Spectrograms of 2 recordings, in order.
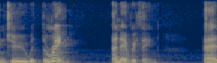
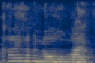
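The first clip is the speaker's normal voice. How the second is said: higher, pleading voice, slowing on the last plea; pleading Waverley; 9 semitones higher than usual. Retold or imitated. Fan imitates Waverley begging for a normal life, higher and pleading. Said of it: "Waverly's like".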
